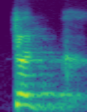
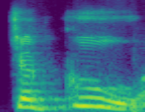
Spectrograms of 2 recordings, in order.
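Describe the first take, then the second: First: The word ends sharply on the k sound. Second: The word ends with an added vowel sound. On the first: The speaker calls it right. "செக் அவ்வளவுதான்" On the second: The speaker calls it wrong. "செக்கு அப்படின்லாம் படிக்க கூடாது"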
